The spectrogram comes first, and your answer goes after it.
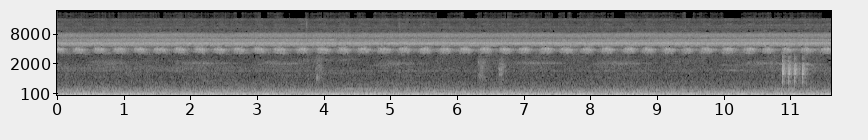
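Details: Crickets keep up a regular, rapid chirping rhythm, about three pulses each second, over a sustained high ringing tone and low background rumble, with scattered brief clicks and faint chirps from other insects.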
